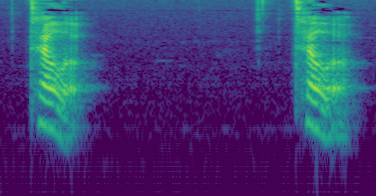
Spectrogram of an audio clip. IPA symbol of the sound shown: ər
